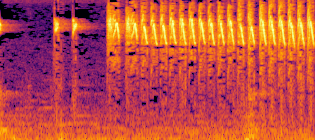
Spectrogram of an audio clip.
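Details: Sogon, the olive-backed tailorbird, sings a gacor ngleper phrase: two or three brief high chips, then a steady, rapid volley of about twenty loud, sharp repeated notes.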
